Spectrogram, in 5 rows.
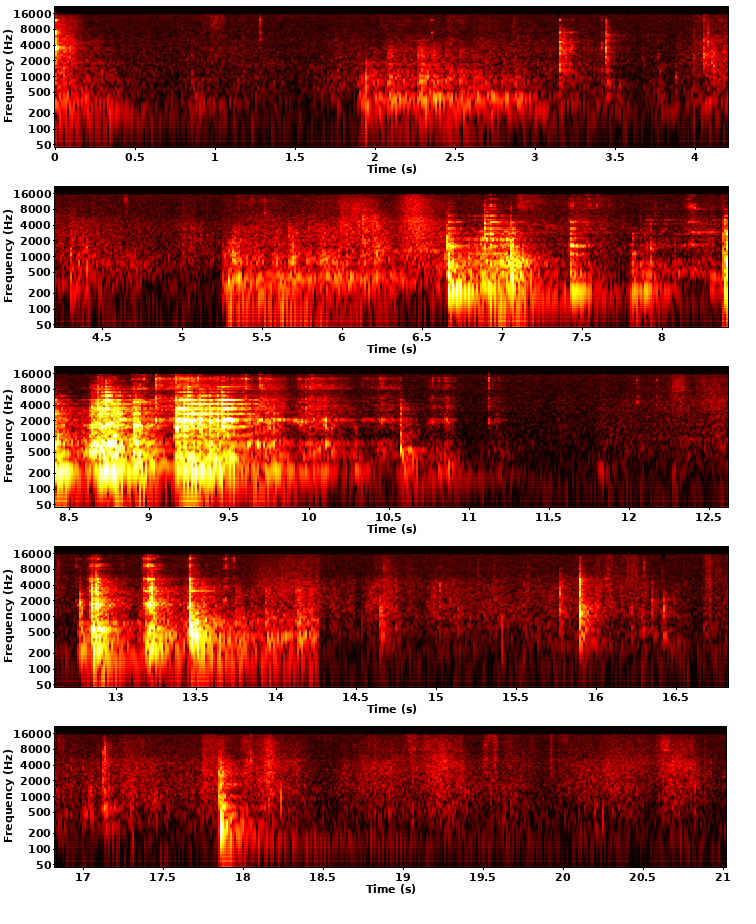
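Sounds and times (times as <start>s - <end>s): metal parts scraping and clattering: 5.3s - 10.9s.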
